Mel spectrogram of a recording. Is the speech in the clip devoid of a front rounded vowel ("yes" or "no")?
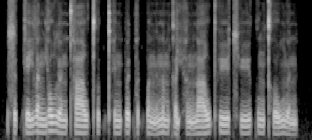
no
